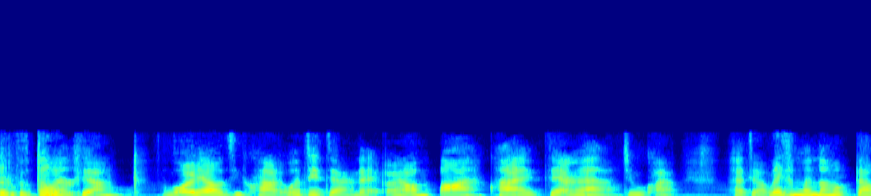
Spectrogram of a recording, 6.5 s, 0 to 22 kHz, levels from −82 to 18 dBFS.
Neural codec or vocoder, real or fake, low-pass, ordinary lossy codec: codec, 16 kHz, 0.5 kbps, FreqCodec, larger model; fake; 7.2 kHz; MP3, 48 kbps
